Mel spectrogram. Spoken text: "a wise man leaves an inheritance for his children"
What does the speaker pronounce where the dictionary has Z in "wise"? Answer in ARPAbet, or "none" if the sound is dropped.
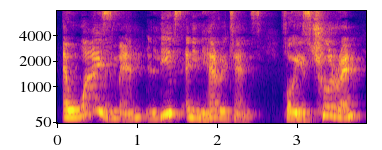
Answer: Z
